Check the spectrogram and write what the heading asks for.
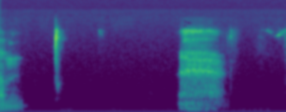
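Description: A single short, sharp click about half a second in, then a brief breathy rush of noise a second later. Between them there is dead silence.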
